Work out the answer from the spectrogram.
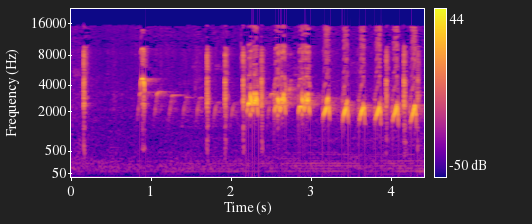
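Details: Provoking song of a greater green leafbird (cucak ijo): a sharp click and a drawn-out descending whistle, then a steady series of short, burry down-slurred notes about four per second, over faint background hum.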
